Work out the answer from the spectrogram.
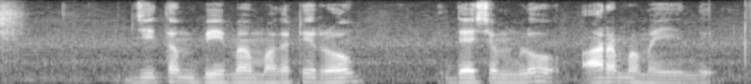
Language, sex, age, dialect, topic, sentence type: Telugu, male, 25-30, Southern, banking, statement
